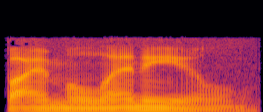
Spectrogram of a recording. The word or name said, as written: bimillennial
